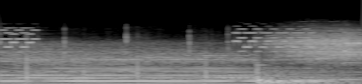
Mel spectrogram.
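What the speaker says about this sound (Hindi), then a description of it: "रिंग बजी तो थी।" An indoor telephone rings in repeated electronic trills, loud and close with no voices, then a brighter hiss or tone swells in near the end.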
